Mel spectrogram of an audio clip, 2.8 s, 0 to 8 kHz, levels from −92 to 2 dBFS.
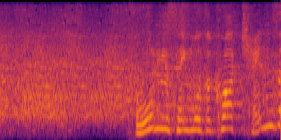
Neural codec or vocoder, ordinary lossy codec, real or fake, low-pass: codec, 16 kHz, 1.1 kbps, Voila-Tokenizer; none; fake; 7.2 kHz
